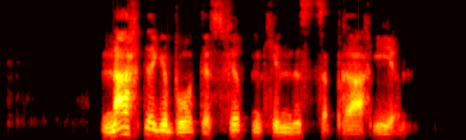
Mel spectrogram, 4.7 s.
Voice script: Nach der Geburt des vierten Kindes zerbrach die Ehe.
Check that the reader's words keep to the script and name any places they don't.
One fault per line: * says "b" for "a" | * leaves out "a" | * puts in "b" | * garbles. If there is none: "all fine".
* leaves out "die"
